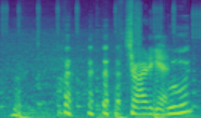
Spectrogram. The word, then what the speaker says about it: Bún: Bún! Bún? Bún... Ừ. Nó phải đi lên.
